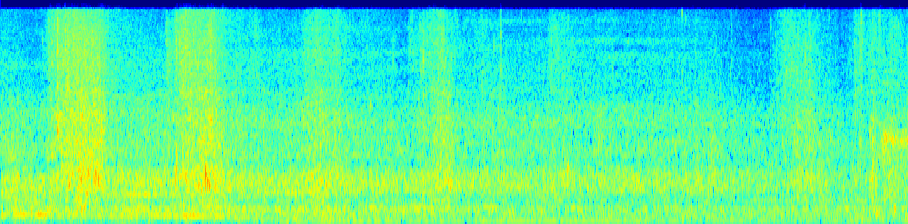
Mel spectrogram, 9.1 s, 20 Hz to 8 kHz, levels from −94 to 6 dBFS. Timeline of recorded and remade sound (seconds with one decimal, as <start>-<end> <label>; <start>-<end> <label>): 0.0-9.1 recorded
